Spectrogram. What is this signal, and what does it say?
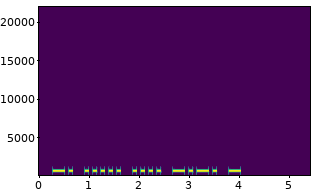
Morse code, heard as a keyed tone, about 16 wpm, 700 Hz. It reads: N5HCT
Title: USA Call Signs - 5 Characters - Repeated 3x - 15wpm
